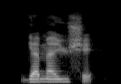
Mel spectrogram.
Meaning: to perform oral sex on (man or woman); to go down on
- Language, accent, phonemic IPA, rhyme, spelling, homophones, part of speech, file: French, France, /ɡa.ma.y.ʃe/, -e, gamahucher, gamahuchai / gamahuché / gamahuchée / gamahuchées / gamahuchés / gamahuchez, verb, LL-Q150 (fra)-gamahucher.wav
